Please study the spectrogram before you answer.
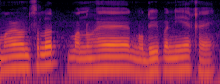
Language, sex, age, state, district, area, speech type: Assamese, male, 30-45, Assam, Golaghat, urban, spontaneous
